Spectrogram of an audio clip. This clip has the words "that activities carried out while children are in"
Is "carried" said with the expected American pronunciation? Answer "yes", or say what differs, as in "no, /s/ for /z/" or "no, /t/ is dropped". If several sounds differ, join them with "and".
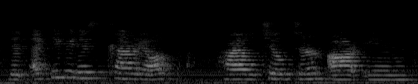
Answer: no, /d/ is dropped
